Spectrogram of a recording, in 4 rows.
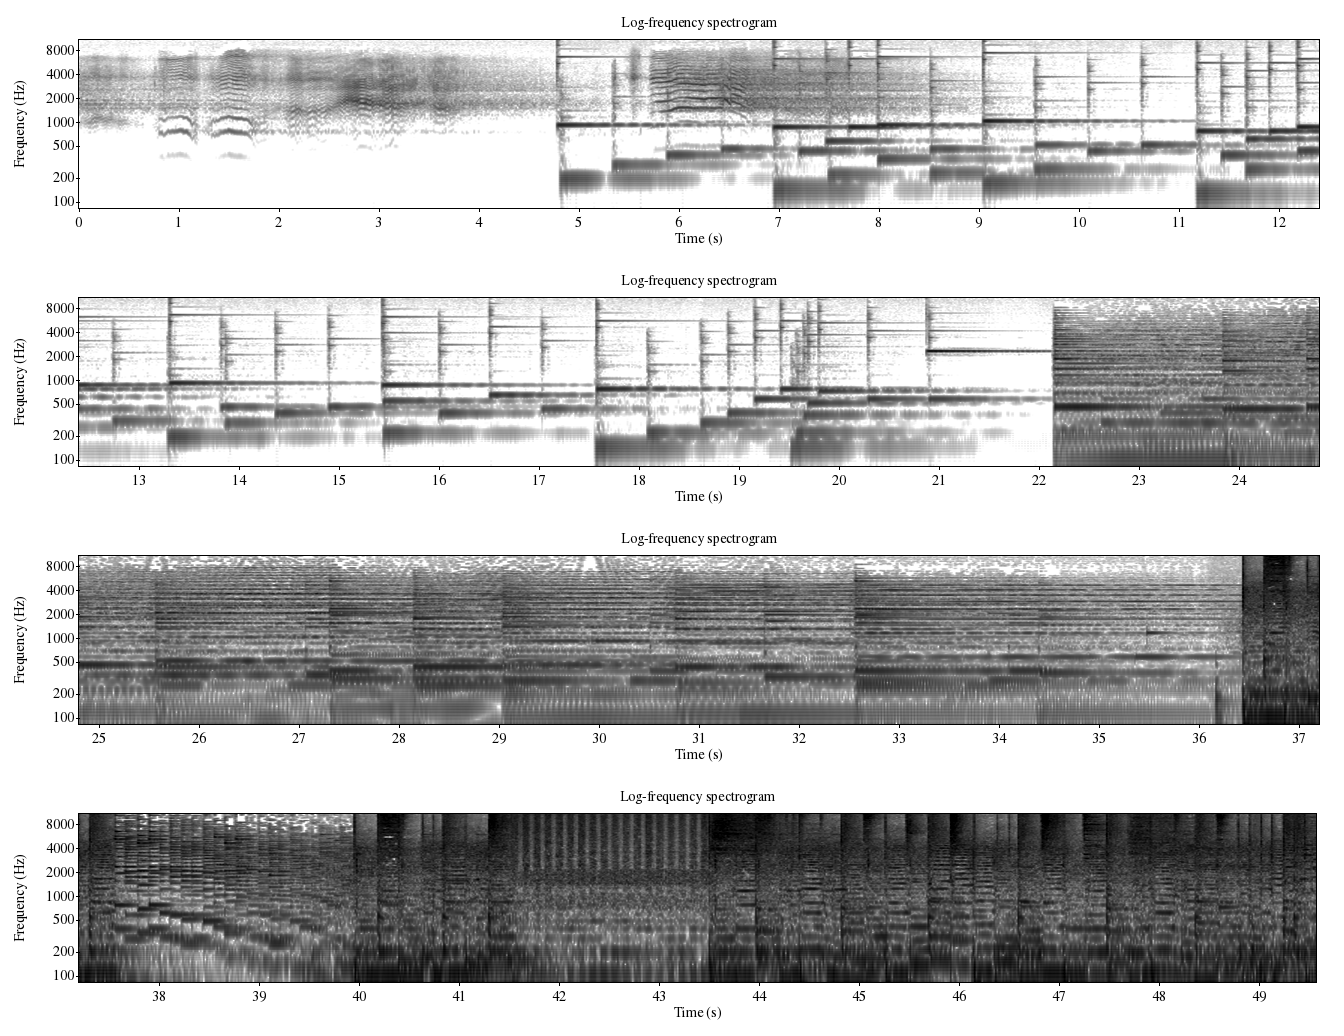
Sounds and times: Music: 4.8s - 49.5s.

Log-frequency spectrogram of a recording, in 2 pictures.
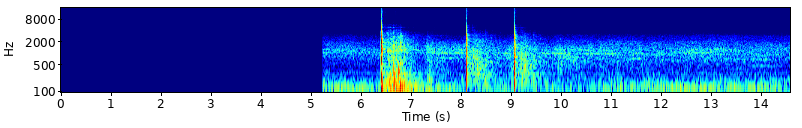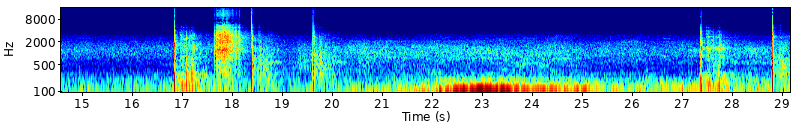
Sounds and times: Outside, urban or manmade: 5.2s - 29.1s
Firecracker: 6.4s - 10.8s, 16.8s - 21.2s, 26.6s - 29.1s.

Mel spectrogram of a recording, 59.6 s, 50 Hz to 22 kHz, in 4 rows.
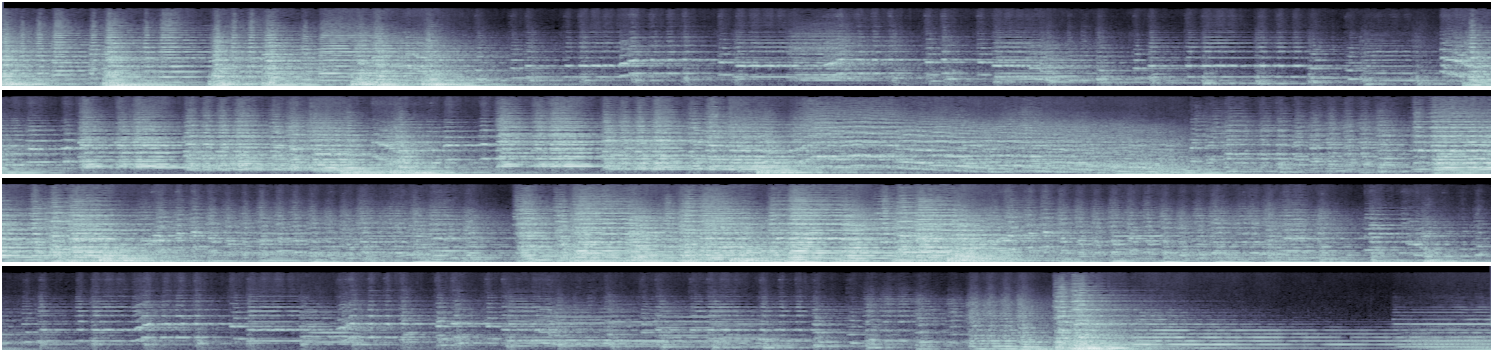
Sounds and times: Orchestra: 0.0s - 59.5s.

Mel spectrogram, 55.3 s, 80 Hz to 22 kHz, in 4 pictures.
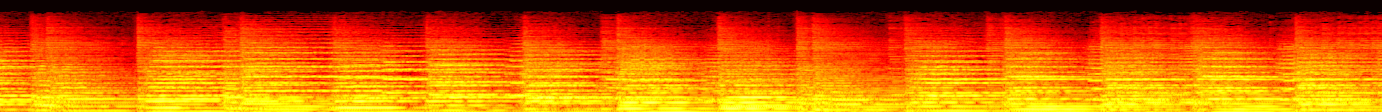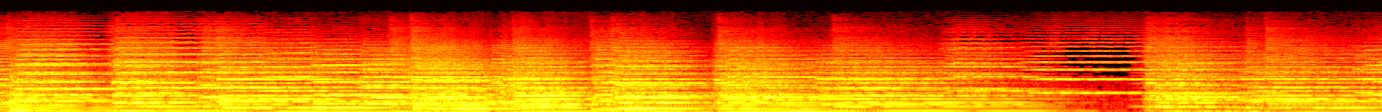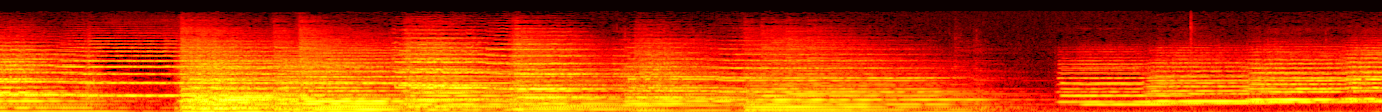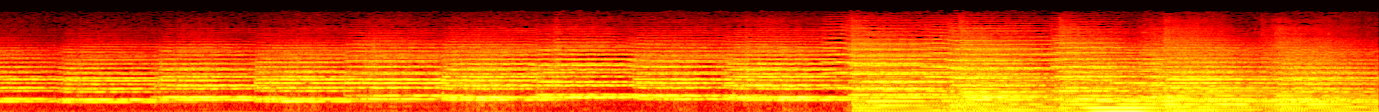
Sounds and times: Music: 0.0s - 55.2s.

